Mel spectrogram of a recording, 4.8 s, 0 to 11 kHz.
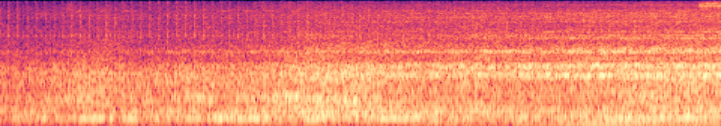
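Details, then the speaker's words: LG 13 kg twin-tub washing machine, complaint of weak spin: spin-dry motor rises with smooth hum, steady tone, no scraping or knocking; spin tub works normally, fault is in the wash tub, which won't turn. "โเคได้ยินเสียงนะครับอันนี้คือถามปั่นแห้งน่าจะทำงานปกตินะครับมีปัญหาที่ถังซักนะครับ"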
